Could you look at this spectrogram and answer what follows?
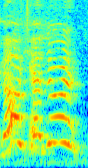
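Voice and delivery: hammed-up dad giving up; mock whiny dad. Dad refusing to go back.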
